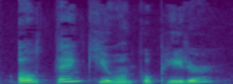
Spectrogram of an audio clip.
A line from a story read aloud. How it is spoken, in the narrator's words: exclaimed the chair girl gratefully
